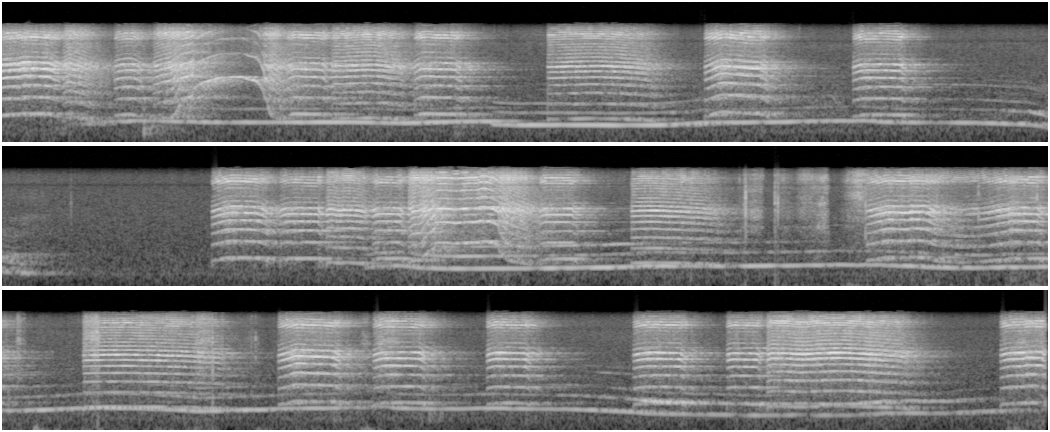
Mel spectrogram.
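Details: Boxer dog Mattie, aged four, howls her own Frosty the Snowman: long sustained, wavering tones that rise and fall in a sing-song line, one brief pause midway, then continuous crooning to the end.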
